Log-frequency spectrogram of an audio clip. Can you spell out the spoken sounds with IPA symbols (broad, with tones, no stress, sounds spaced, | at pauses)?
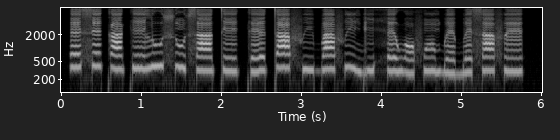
ɛ˦ s ɛ˦ k a˧ k e˧ l u˦ s ũ˦˨ s a˧ t e˨ k ɛ˨˦ t a˦ f i˧ b a˦ f ĩ˦˨ ɡ i˧ h ɛ˧ w ɔ˨ f ɔ̃˧ b ɛ˨ b ɛ˧ s a˦ f ɛ̃˦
